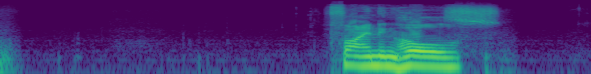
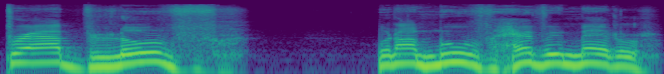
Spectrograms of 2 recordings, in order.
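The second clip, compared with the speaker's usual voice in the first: lightly put-on northeast England accent; hammed-up Geordie-ish grandpa accent; northeast English accent; slower than usual. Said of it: "what accent to do on that".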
